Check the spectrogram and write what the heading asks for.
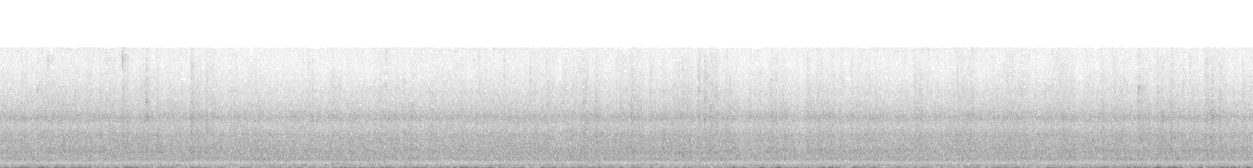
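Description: Several battery-powered Plarail toy trains running together on stacked plastic spiral track, a steady mechanical running noise with no breaks.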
